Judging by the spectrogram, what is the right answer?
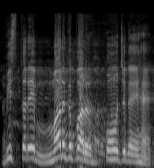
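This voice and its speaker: A man preaching a sermon with fervor, building to shouted peaks. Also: high voice, lively intonation. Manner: impassioned, rising to shouted peaks. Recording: echoey hall reverb.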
